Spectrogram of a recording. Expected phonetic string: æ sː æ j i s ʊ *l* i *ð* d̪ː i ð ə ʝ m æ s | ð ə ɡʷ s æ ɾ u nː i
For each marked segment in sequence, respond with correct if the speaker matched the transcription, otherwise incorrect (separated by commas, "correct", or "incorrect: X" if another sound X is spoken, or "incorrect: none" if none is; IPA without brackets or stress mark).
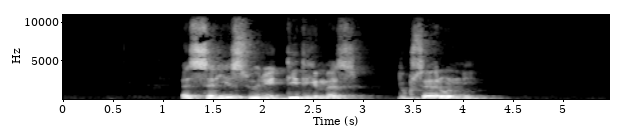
incorrect: ɾ, incorrect: none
